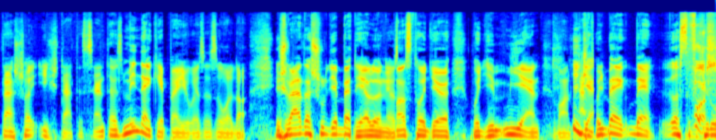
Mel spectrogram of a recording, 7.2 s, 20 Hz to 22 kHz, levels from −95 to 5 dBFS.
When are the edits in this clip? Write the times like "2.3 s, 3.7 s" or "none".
3.5 s, 4.0 s, 5.5 s, 5.9 s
